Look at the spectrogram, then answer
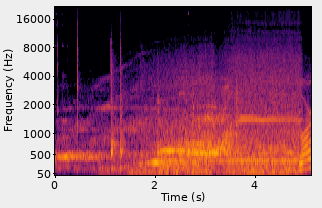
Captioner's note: bandsaw whirring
